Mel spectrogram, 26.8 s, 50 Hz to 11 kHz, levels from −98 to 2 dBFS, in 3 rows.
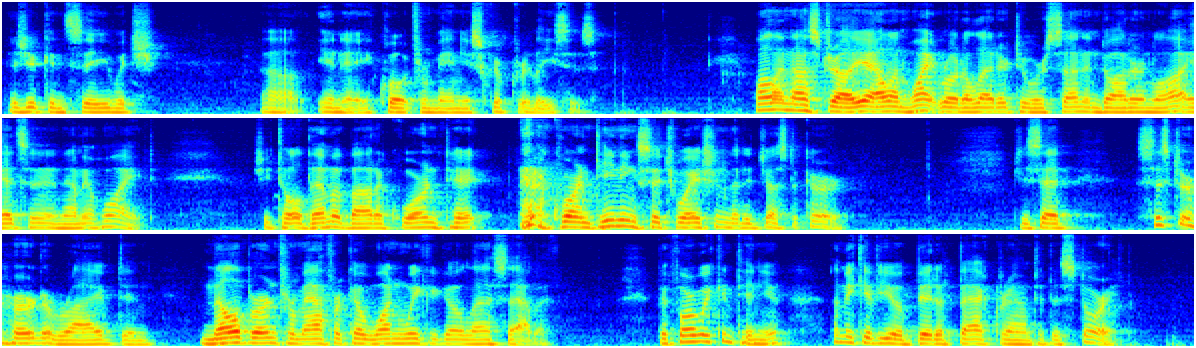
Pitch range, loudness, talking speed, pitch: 120-140 Hz, -24 LUFS, 160 wpm, 130 Hz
